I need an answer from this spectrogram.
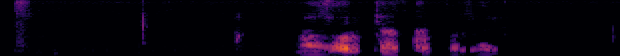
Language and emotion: Russian, neutral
